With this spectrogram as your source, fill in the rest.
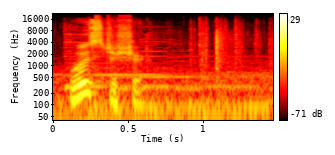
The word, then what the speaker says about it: Worcestershire: Correct pronunciation. That is the correct pronunciation. Worcestershire.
